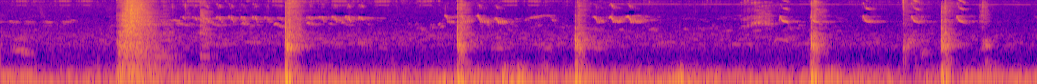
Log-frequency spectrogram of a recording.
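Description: Basketball shot reaching the hoop with a short noisy burst about a second in, then the ball bouncing on the hard court: one loud bounce about two seconds in and several scattered bounces after it. Birds chirp, and there is a wind rumble on the microphone.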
